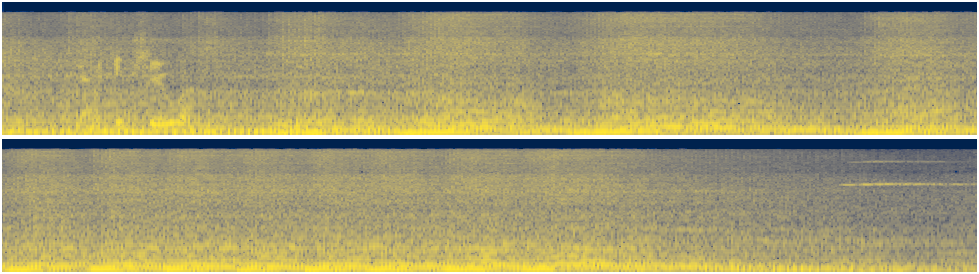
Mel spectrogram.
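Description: A motorcycle engine revs up and down close by, then quiets.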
